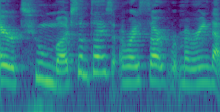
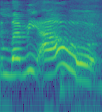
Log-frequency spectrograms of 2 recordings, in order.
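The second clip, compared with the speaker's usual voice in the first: mock plea; 4 semitones higher, 8 dB louder, much slower than usual. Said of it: "You're being so dramatic".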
